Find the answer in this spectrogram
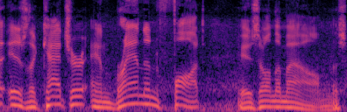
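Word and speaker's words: Pfaadt: They list fought at 6'4 220. He's 26 years old. Last name spelled P F A A DT and pronounced fought.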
